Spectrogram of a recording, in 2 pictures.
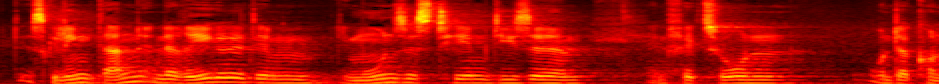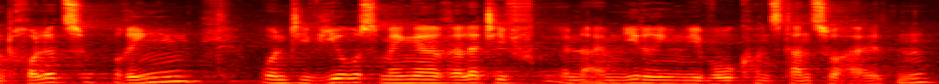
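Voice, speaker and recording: A man speaks fairly slowly. Background noise is noticeable. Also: medium pitch for a man, ordinary pitch variation. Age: 50s. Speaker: HIV specialist physician. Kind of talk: expert interview.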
